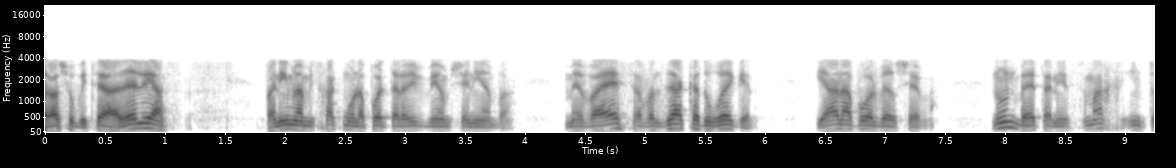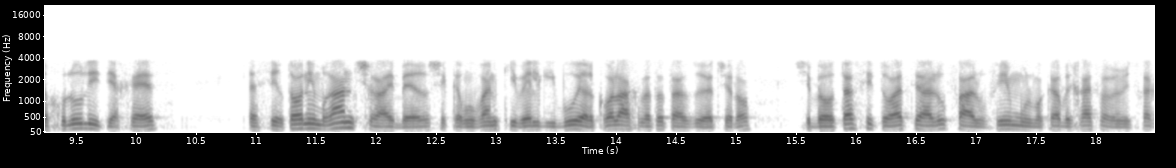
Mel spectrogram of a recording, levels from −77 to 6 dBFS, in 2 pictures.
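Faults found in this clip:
Bluetooth CVSD headset codec, throughout: spectrogram empty above 3.8 kHz, energy confined to roughly 150 Hz–3.5 kHz; granular hiss floor, scratchy sibilants from slope overload on the adaptive one-bit delta stepping.

Microphone volume stepped down at 1.02 s, 2.16 s and 6.24 s: waveform envelope drops abruptly by about 3, 3 and 2 dB, noise floor included. Likely call software lowering device input gain.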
